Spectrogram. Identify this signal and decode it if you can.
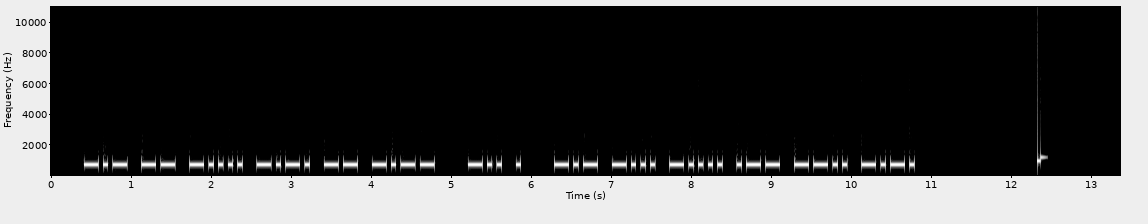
Morse code, heard as a keyed tone, about 20 wpm, 700 Hz. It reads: KM6CMY DE KB6WZC
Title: USA Callsign DE Callsign - 6 Characters - 20wpm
